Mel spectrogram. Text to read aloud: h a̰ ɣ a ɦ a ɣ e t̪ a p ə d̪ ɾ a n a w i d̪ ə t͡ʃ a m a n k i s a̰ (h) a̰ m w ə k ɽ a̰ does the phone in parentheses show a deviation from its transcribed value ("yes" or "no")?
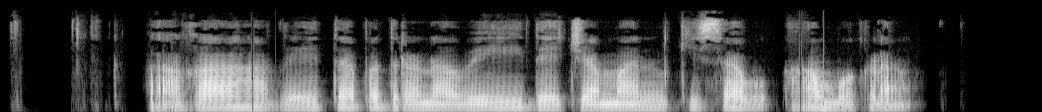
no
